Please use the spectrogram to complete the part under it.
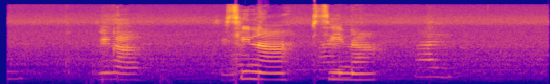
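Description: A young girl speaks in a high, lively voice close by.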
